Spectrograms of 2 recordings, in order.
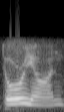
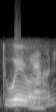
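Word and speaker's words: Doiron: Well, yeah, see, Dorian is a French name, and it's spelled D-O-R-I-O-N, and my name is D-O-I-R-O-N, so the way it's spelled, most people call us Dorian, but it's actually Dwayron.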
